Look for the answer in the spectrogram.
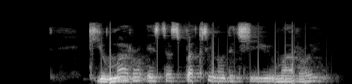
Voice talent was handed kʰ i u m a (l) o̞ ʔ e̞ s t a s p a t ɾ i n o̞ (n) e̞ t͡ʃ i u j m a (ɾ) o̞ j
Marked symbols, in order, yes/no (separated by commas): no, no, yes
